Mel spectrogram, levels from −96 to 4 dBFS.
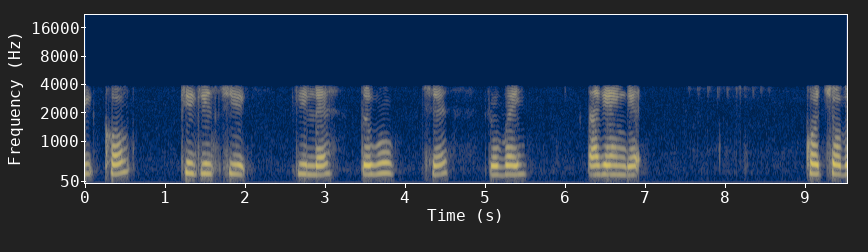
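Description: A speech clip carrying AMR narrowband mobile codec damage throughout: nothing passes above about 3.8 kHz, and the voice has a plainly buzzy, synthetic edge. That points to AMR-NB at a low mode near 7.95 kbps, where few pulses per subframe drive the vocal-tract model.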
